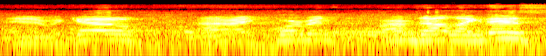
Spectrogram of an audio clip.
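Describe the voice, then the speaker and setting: A man's voice: high voice, normal speed. A man hosting a live outdoor comedy trick show, giving joking, sardonic patter to the audience. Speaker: street show performer and host. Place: outdoor fair show ground, filmed from the crowd. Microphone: camera in the audience, at a distance. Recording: outdoor crowd noise, recorded from the audience.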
